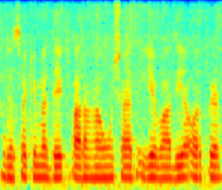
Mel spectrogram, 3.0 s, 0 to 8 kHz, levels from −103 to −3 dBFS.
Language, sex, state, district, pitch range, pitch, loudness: Hindi, male, Chhattisgarh, Raipur, 130-140 Hz, 135 Hz, -16 LUFS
